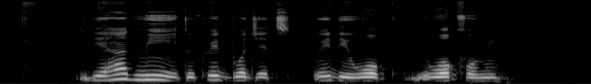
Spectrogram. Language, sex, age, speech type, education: Nigerian Pidgin, female, 15-29, spontaneous, tertiary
